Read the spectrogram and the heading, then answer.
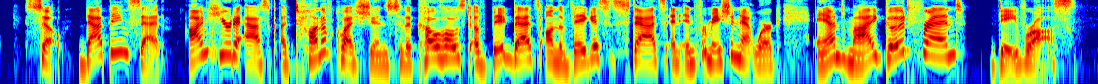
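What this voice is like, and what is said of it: Excited, upbeat voice. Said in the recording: “I am so excited if you can't hear it in my voice”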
